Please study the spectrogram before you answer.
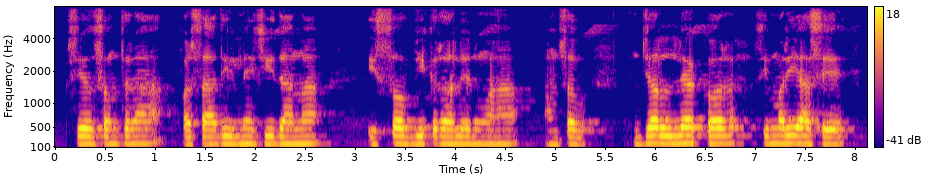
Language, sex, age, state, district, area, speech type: Maithili, male, 30-45, Bihar, Samastipur, rural, spontaneous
